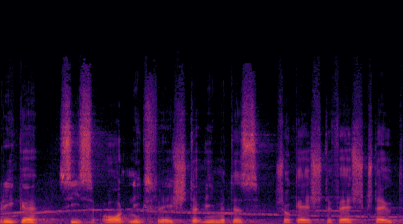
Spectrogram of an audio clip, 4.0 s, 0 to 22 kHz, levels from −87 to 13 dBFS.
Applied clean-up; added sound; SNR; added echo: none; Motor vehicle (road) / Siren; 19 dB; none.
